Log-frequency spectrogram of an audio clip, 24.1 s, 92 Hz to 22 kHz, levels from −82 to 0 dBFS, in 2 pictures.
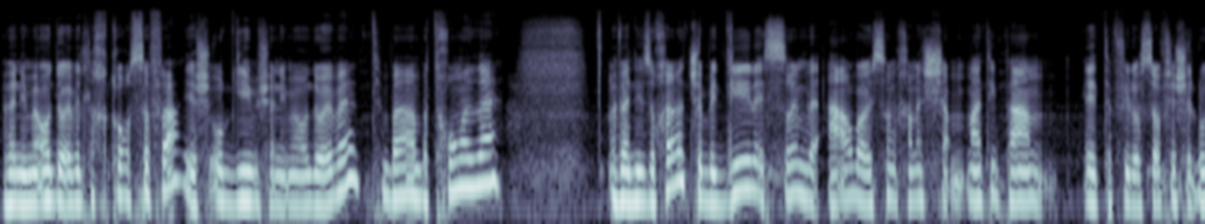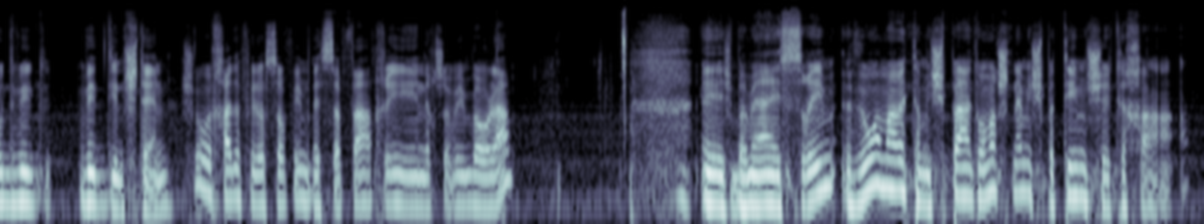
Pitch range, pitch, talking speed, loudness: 155-185 Hz, 170 Hz, 105 wpm, -20 LUFS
